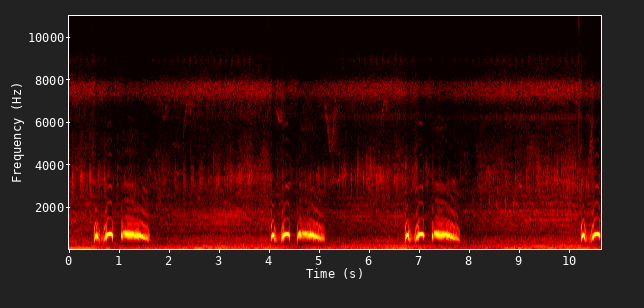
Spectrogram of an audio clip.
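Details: Spotted dove serving as a decoy to attract wild doves, calling a repeated pattern of two brief hooting notes and a longer rough coo, four times at roughly three-second spacing against faint background noise.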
